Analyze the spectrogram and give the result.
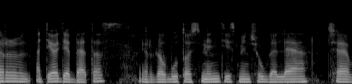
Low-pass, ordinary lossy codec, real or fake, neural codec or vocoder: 7.2 kHz; AAC, 48 kbps; fake; codec, 16 kHz, 16 kbps, FunCodec, trained on LibriTTS, 50 frames a second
